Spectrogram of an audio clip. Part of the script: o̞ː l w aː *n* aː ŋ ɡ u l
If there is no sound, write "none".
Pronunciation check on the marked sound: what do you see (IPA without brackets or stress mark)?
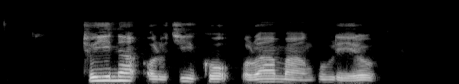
m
